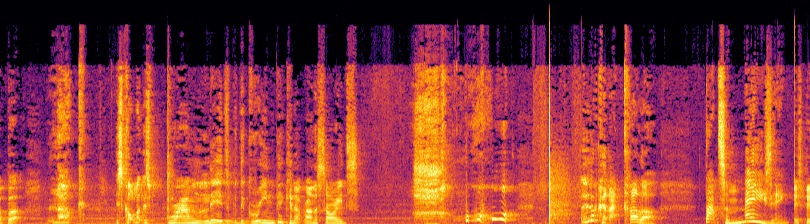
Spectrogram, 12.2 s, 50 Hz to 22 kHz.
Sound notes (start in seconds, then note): 6.2 laughing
